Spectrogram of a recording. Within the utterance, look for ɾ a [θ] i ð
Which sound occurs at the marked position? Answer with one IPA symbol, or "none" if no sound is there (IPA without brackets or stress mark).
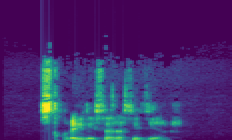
θ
